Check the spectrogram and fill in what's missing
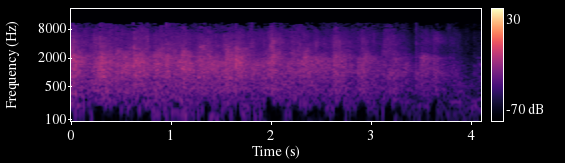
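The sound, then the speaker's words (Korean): A crowd applauds a graduate receiving a graduation certificate from the Isaac Bible College course, many hands clapping in a dense, even patter that holds for about four seconds and then begins to thin and fade. No voices are heard. “모두 박수로 축하해 주시기 바랍니다.”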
